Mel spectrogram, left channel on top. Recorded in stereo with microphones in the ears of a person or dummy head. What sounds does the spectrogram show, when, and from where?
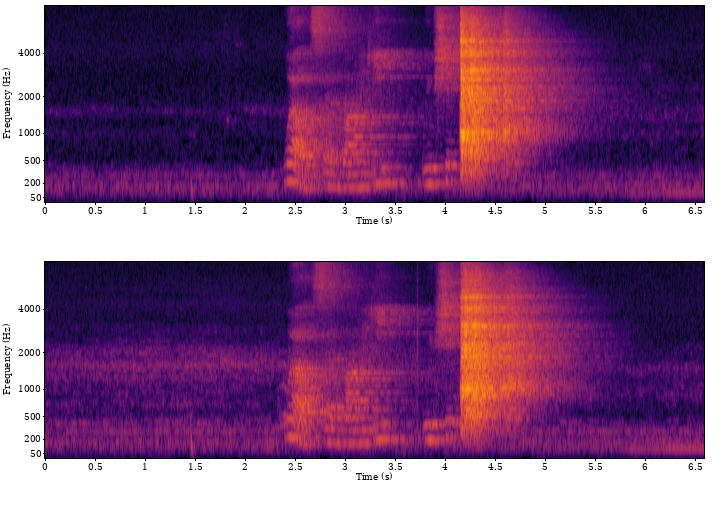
2.4 s a man speaking: 85° left, 2 m; by 4.0 s 65° left (ahead or behind), 2.5 m
4.1 s dishes clattering: 50° left (ahead or behind), 2.0 m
